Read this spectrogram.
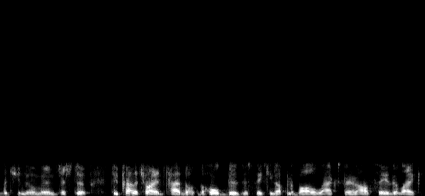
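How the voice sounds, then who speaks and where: A man's voice: on the low side, quick pace, no room sound. A man in his late thirties, a guest glassblower talking business in an earnest, reflective way, calling in by phone. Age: 30s. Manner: earnest, reflective, frequent "man" and "you know". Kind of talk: casual podcast conversation. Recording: tinny phone line.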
